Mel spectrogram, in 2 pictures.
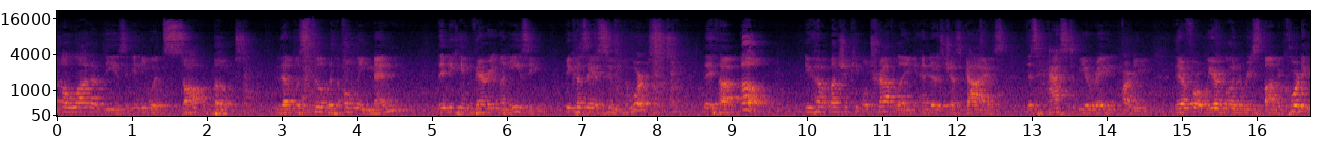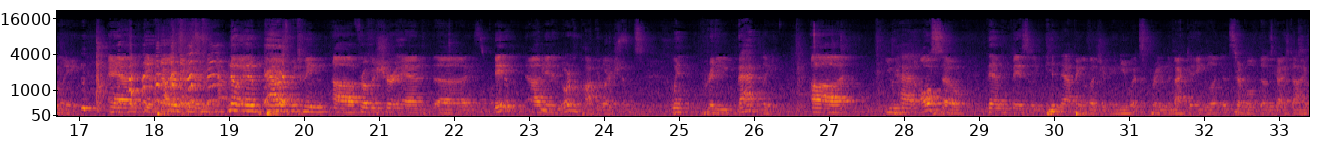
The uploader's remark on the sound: Live at Floyd’s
